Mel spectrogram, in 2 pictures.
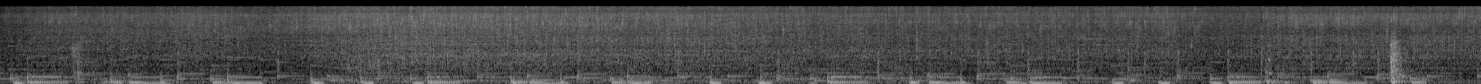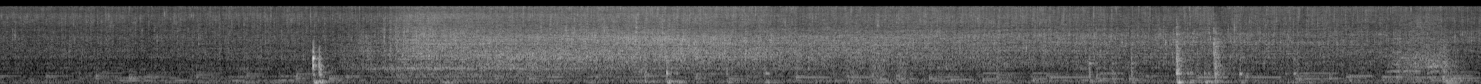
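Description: Yellow lentil dal sizzling in a frying pan on a gas burner while a wooden spoon stirs it. The sizzle is steady, then grows louder about two-thirds of the way through, with a few sharp clicks of the spoon against the pan.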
